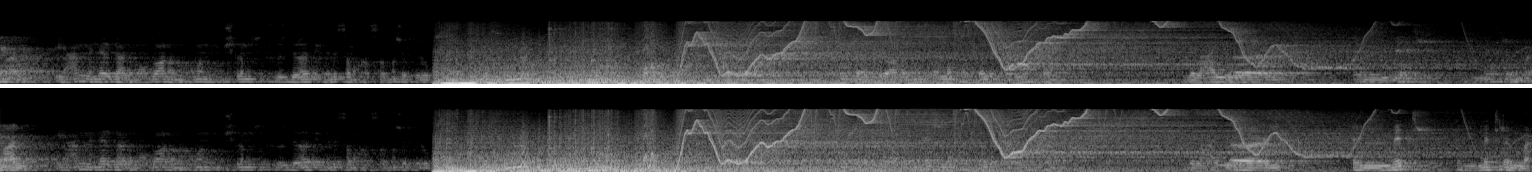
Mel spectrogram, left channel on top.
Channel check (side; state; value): both; normal; correlation 0.53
